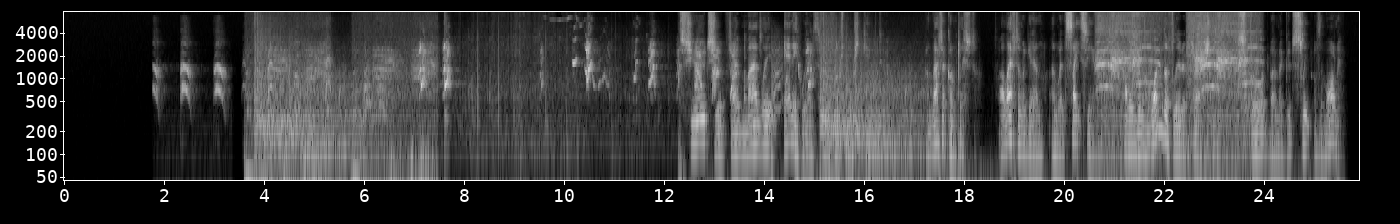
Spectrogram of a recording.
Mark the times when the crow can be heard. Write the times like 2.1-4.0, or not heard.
1.8-7.7, 20.6-24.0.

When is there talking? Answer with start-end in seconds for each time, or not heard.
12.2-16.4, 17.2-25.6.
